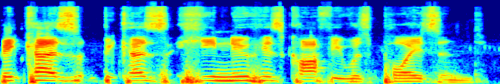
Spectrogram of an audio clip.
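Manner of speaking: ordinary talk, nothing marked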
